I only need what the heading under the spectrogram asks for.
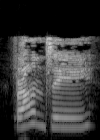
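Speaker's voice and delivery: high, loud cheerful call; merry call. A narrator's reading. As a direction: call out to the little sister. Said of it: "she called with a merry little laugh".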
